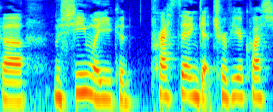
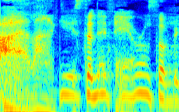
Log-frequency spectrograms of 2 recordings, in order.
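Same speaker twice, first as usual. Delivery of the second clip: eerie, spooky put-on ghost voice. Retelling hiding under someone's bed as she walked in: ghost voice. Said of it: "in a ghost voice".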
